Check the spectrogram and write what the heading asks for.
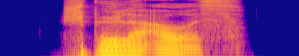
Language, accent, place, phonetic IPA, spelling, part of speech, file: German, Germany, Berlin, [ˌʃpyːlə ˈaʊ̯s], spüle aus, verb, De-spüle aus.ogg
- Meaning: inflection of ausspülen: 1. first-person singular present 2. first/third-person singular subjunctive I 3. singular imperative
